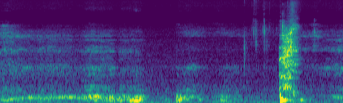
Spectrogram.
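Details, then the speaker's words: Adult man asleep on a sofa near the recorder, snoring loudly in the background. "snoring if you can hear that I apologize he is really snoring and he is on the sofa near me"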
